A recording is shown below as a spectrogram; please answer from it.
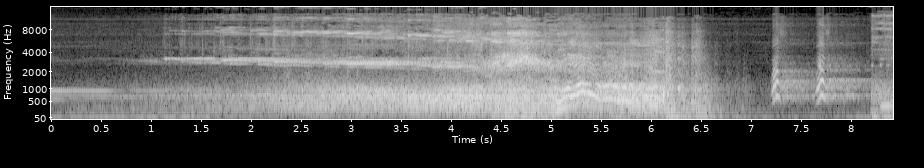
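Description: A rush of wind swelling over several seconds, with whistling tones sliding down in pitch, as a gust blows out of the Christmas-tree door and sucks the character in. Near the loudest point a wavering yell rises and falls, then everything cuts off suddenly, followed by two short rising swooshes.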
